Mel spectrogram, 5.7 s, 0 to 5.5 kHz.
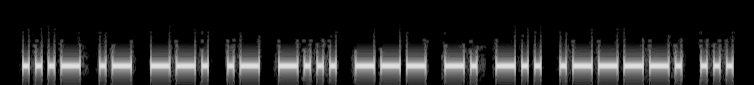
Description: Morse code, heard as a keyed tone, about 25 wpm, 600 Hz. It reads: VAGABOND'S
